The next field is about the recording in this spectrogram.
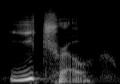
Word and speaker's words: Yitro: In Hebrew, Jethro is pronounced Yitro, which comes from a word that means more.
